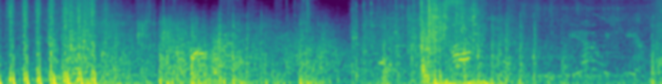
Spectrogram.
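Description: Rapid gunfire from the Apex Legends video game, a dense loud volley of repeated shots with bursts through the whole stretch, mixed with other game effects.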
